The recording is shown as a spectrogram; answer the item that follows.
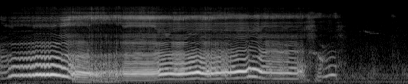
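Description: A pug whining for a treat: one long, wavering, pitched whine lasting about three seconds, then a brief short one just after.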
